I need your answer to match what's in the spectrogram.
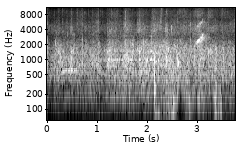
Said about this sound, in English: Yeah, a round of applause for Peggy Lipton.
